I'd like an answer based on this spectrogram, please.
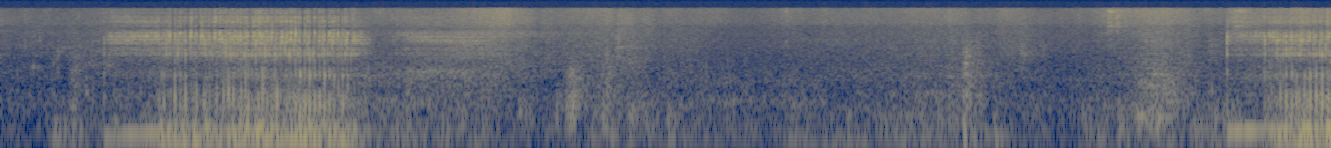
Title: Trixie snoring. Ever wanted to know what it was like to sleep with a Mastiff? Here ya go...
